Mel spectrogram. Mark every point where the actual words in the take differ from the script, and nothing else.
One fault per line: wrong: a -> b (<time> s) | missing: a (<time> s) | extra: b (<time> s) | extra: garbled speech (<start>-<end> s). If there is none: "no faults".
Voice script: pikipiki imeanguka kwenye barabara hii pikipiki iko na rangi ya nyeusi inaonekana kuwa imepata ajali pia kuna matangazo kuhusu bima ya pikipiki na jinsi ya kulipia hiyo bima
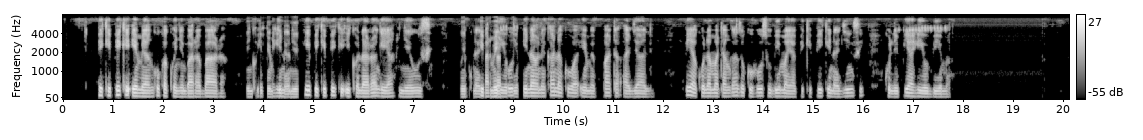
extra: garbled speech (3.7-4.7 s)
extra: garbled speech (7.9-9.1 s)
missing: ya (16.0 s)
